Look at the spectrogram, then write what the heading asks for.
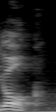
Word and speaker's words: yolk: But I think you're overpronouncing the L. Yolk. No, but I just want to clarify the L is not silent in that word.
